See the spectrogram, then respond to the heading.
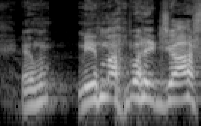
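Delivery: ordinary delivery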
